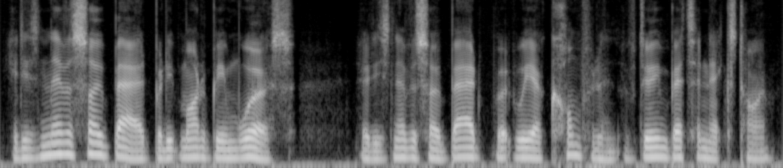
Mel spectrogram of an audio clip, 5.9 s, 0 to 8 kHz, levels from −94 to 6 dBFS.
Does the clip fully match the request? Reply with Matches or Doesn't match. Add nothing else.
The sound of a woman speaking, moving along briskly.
Doesn't match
